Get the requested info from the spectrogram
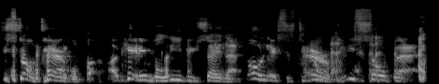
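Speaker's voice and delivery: high-pitched mocking imitation of a friend; Brian impression. Teasing co-host by quoting his old opinion, high mocking impression. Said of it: "and Brian said".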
